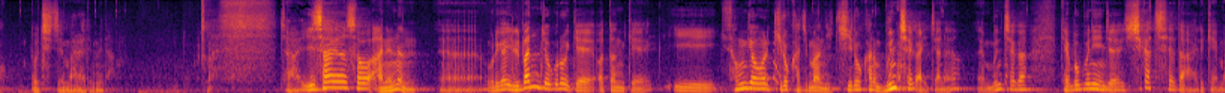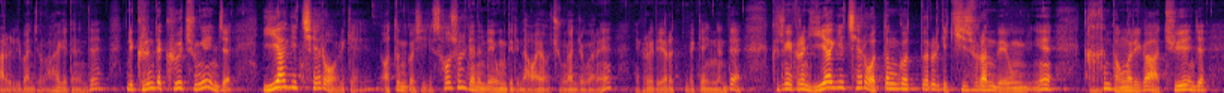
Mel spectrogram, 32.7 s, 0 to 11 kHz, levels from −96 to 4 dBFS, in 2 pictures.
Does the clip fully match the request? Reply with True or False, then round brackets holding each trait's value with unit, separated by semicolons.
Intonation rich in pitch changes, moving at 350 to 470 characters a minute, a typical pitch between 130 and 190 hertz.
False (8.8 semitones; 295 characters per minute; 140 Hz)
